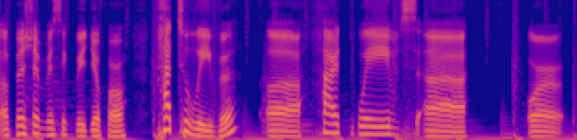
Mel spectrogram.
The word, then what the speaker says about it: hrtz.wav: music video for hrtwav, Heartwaves, or because it is spelled as hertz, HRTZ, like hertz, like the frequency, of course. But in Korean, it is pronounced as hrtwav, so it's Heartwave 19.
